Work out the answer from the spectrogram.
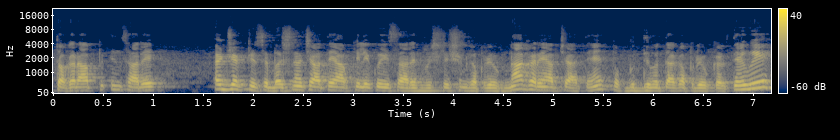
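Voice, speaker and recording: A man's voice: fairly high pitch, fast talker, dull audio, slight background noise. A man teaching English grammar in Hindi, working through each sentence step by step and repeating his questions. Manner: methodical, drills steps by number and repeats questions. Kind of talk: explaining a grammar lesson in Hindi.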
